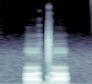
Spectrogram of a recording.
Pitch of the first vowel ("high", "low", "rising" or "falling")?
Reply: high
